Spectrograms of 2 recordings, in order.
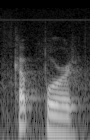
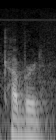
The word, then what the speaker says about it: cupboard: cabinet British still say cupboard cut board or shortened to cupboard in pronunciation cupboard a flashlight in American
